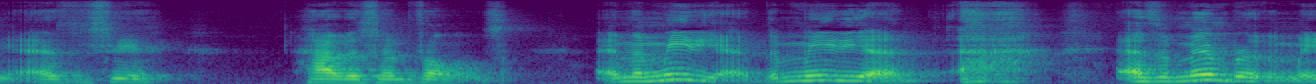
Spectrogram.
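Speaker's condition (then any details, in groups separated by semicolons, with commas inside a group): Cerebral palsy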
